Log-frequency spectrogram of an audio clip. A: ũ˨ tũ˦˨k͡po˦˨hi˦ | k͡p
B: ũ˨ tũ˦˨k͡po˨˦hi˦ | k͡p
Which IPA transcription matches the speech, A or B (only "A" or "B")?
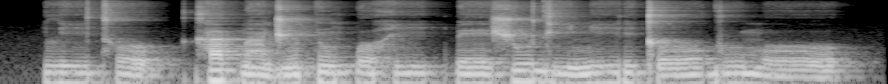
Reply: A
